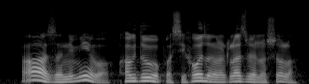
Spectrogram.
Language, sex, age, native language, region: Slovenian, male, 12-17, Slovenian, Drava region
